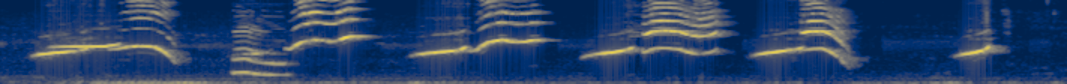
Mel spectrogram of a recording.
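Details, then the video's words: Pet ringneck parrot whistling a sequence of smooth, wavering and upward-sweeping notes, roughly one per second, each rich in overtones, with one lower note early on. "Talking parrot so cute"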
